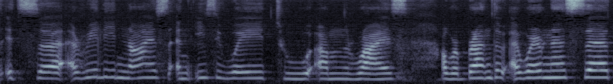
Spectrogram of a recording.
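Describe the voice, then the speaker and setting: A woman's voice: a little high, a little mellow. Hesitant woman presenting. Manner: hesitant, many fillers and restarts, non-native phrasing. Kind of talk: conference presentation. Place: conference hall.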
